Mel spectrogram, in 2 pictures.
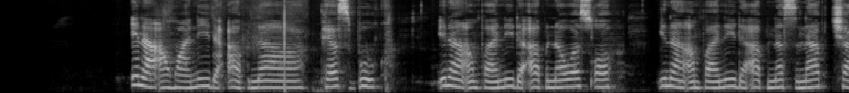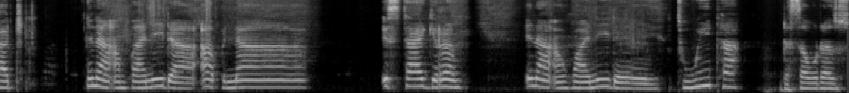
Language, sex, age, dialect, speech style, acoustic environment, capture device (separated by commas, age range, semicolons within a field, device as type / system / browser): Hausa, female, 35-44, Nigeria - Katsina, happy; nervous; anxious, appliances; silence; nature, mobile / Linux / Chrome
